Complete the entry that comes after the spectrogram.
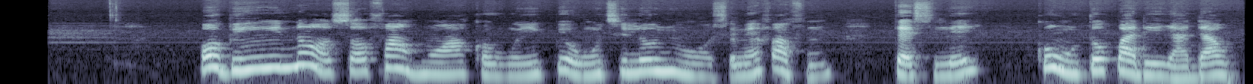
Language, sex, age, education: Yoruba, female, 15-29, tertiary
